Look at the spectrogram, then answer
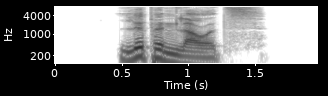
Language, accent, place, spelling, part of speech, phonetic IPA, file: German, Germany, Berlin, Lippenlauts, noun, [ˈlɪpn̩ˌlaʊ̯t͡s], De-Lippenlauts.ogg
- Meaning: genitive singular of Lippenlaut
